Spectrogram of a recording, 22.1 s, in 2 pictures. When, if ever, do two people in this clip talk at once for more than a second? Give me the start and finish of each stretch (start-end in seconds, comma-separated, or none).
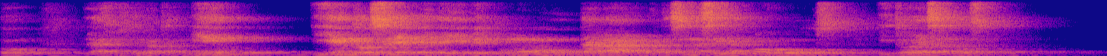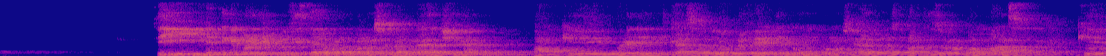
none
